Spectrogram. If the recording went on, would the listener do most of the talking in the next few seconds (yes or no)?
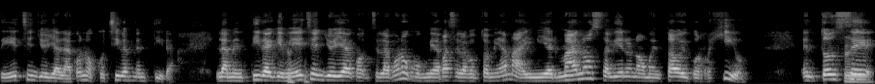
no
